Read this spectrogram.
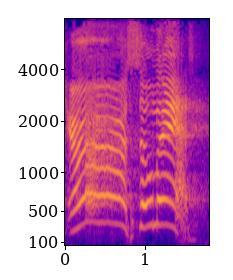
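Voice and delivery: angry outburst. Retold or imitated. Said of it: "I'm like".

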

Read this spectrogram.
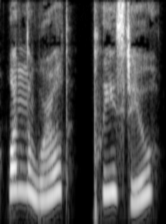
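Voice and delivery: high, playful mock scolding; mock indignation. Host teasing listeners who haven't left a review, high mock outrage. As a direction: tease them with exaggerated disbelief.

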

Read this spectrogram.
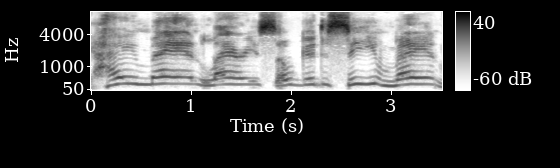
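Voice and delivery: high-pitched, exuberant Nashville greeting; Nashville drawl, full of energy. Retold or imitated. Mentor greets his podcaster friend, high, hammed-up Nashville impression. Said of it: "that's how he talks".

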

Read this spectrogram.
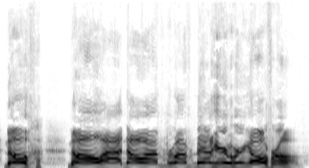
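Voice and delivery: high, loud, hammed-up Southern drawl; fake Southern accent. [name] denying his northern accent, fake Southern accent. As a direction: protest in an exaggerated Southern twang. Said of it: "I can hear your northern accent".

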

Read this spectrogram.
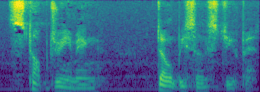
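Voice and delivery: very low, very soft dismissal; hushed put-down. Acted. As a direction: murmur the discouragement under your breath. Inner lie dismisses the dreamer.

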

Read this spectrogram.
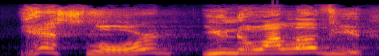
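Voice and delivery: pained Peter pleading his love; anguished Peter. Acted. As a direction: cry it out like a hurt friend. Peter's anguished answer acted.

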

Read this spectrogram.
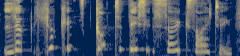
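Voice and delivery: high, eager and breathless; retold excitement. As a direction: urge him to look, giddy.

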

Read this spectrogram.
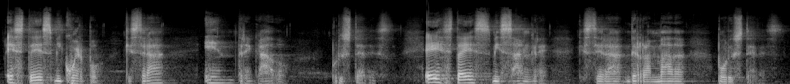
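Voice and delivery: slow, soft, fading to a whisper; reverent liturgical quote. Acted. Priest reciting the consecration, softening to a whisper. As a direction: speak the altar words in awe.

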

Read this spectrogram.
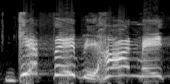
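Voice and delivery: high, loud rebuke; forceful commanding shout. Acted. Preacher orders a thought form away, shouting commandingly. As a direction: banish it at full voice. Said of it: "I can actually scare people".

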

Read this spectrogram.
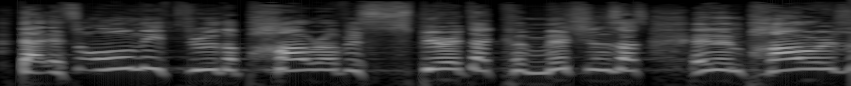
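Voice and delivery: preaching at full force. Acted. Pastor urging his brothers and sisters, rising preaching. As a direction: build it up like a pulpit climax.

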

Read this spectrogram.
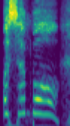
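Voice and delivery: high, drawn-out mock superhero call; nurse's rallying call. Nurse summoning her team of Avengers, high rallying call. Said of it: "one of the nurse was like".

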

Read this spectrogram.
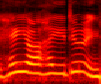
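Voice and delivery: mild Texas twang on a friendly hello; Texas y'all greeting. Retold or imitated. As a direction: greet them like a Texan server. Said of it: "me being from Texas, I'm very much a y'all person".

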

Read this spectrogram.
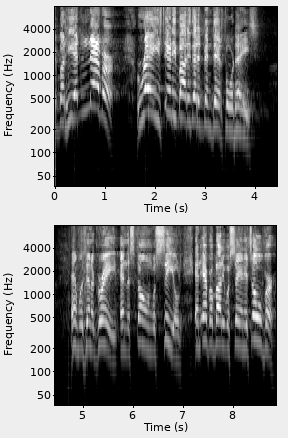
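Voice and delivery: loud, high-pitched revival preaching building to sustained shouts; full-force preaching. Real, not acted. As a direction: preach it at the top of your voice, building to a hallelujah cry.

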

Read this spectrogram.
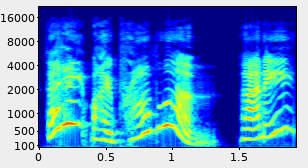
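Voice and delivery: high, sassy brush-off; sassy retort. Real, not acted. Brushing off the judgy volunteer mom, sassy.

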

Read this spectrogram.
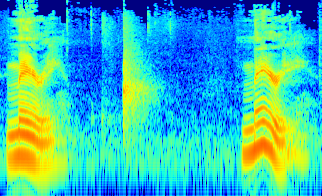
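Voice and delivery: soft, slow, loving call; quiet tender call; tender calling of a name. Retold or imitated. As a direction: call her gently by name. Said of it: "And then he says".

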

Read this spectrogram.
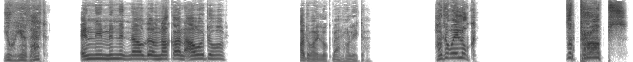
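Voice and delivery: high, loud, flustered; frantic old actor. Acted. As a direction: panic about the props. Lolo grows frantic.

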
